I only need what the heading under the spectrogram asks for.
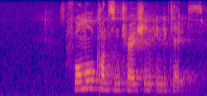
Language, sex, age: English, female, 19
